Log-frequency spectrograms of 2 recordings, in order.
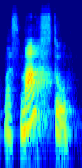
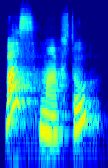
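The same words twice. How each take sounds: First: Machst stressed, falling end; falling question. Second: Very slow, Was stressed, rising end; rising question. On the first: Teacher showing different question melodies, falling. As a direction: let Was machst du drop. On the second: Teacher showing different question melodies, rising. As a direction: draw out and rise on Was machst du. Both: Shown as a demonstration. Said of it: "Son diferentes tonos y diferentes melodías".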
